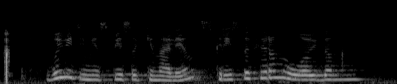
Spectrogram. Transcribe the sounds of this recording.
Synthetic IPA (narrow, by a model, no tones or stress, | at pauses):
vɨvʲidʲɪnʲispʲisək̚ːʲɪnalʲent̪skɾʲist̪ofʲeɾəmlˠojd̪əm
